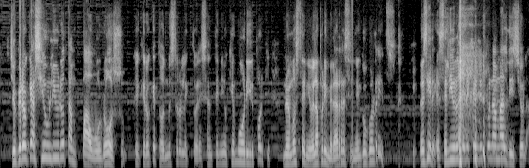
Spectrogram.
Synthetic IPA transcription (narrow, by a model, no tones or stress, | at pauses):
d͡ʒo̞k̬ɾe̞oke̞asiðounliβɾo̞t̪ampaβo̞ɾo̞sokekɾe̞oke̞t̪o̞ð̞oznwe̞st̪ɾosle̞k̚t̪o̞ɾe̞sant̪e̞niðo̞ke̞mo̞ɾiɾpo̞ɾke̞ | no̞e̞mo̞st̪e̞niðo̞lapɾime̞ɾare̞se̞ɲaẽŋɡuɣolrit̪s | ezd̪es̬iɾe̞st̪e̞liβɾot̪jenekeβeniɾkounamald̪isjo̞n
